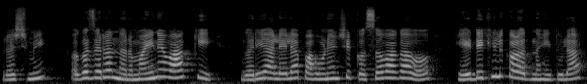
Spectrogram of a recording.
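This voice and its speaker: Short-tempered young husband, griping and scolding, read by a woman in a high voice for a radio story. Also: fairly bright tone. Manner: complaining, quick to anger. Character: irritable, egotistic young husband.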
